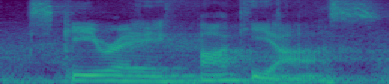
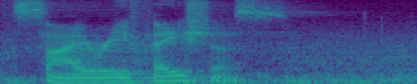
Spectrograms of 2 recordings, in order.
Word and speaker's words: scire facias: And it is Scirefacias, or Cyrifacius. Sire facias. Is this from Latin? Yes, it is. Sire facias. May I please have all the information? Cyrifacius, also Cyrifacius, also Cyrifacias, also Scirefacias.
